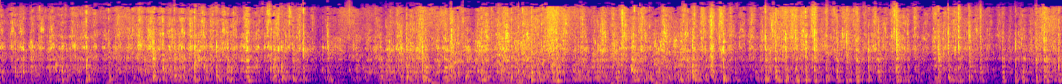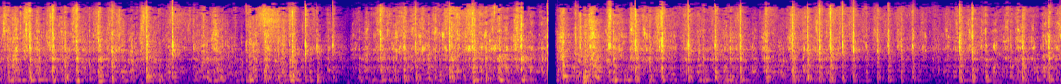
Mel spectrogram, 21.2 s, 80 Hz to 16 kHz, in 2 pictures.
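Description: Wire balloon whisk beating eggs and sugar in a plastic bowl: fast, steady rhythmic clicking and scraping of the wires against the bowl, with a momentary break about 16 seconds in. The mix is being beaten until the sugar dissolves and it turns slightly foamy.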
